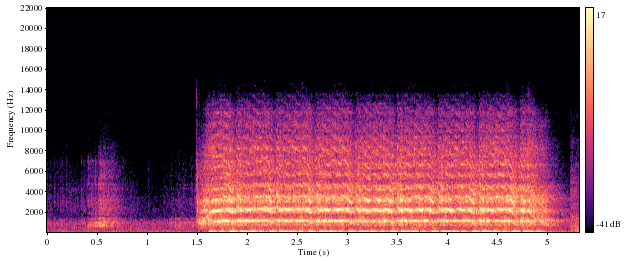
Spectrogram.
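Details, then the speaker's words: 1980 Honda CB750 sat 35 years in impound: about three seconds of brisk, even starter cranking with no firing; no spark, owner suspects bad coils or ignition switch position. "all right so we're not getting any spark all right so we just cranked it over there's no spark"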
